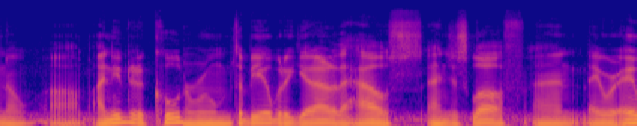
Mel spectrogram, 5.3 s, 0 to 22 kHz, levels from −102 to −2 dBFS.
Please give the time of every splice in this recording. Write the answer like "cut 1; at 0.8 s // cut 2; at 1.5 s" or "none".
cut 1; at 1.5 s // cut 2; at 1.9 s // cut 3; at 3.9 s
